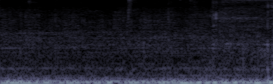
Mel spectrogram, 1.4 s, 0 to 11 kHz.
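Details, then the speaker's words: 2003 Honda CR-V before mount replacement, accelerating from a complete stop: heavy uneven rumble, whirring and shudder, tires feel like skipping, clunking into drive and much engine movement, from a bad transmission mount. "So it kind of feels like the tires are skipping a little bit. And that is due to my bad transmission mount."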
